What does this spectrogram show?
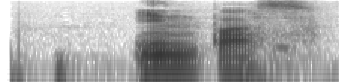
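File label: "инпас", Komi-Zyrian, male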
